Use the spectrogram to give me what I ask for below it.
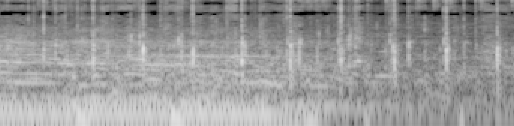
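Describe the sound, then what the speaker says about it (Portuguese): A crowd at a rap battle semifinal in São Paulo's east zone claps and stirs, first over a deep bass rumble, then as sharper, scattered claps alongside crowd noise. "palmas pra essa semifinal"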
